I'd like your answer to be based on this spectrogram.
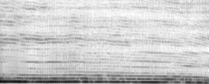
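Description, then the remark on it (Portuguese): A person imitates a she-wolf howl with one long, loud, steady note that glides slowly downward in pitch over about two seconds, heard alone. “Ai, ai, ai, ai, ai, faz o uivo da loba aí, galera!”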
